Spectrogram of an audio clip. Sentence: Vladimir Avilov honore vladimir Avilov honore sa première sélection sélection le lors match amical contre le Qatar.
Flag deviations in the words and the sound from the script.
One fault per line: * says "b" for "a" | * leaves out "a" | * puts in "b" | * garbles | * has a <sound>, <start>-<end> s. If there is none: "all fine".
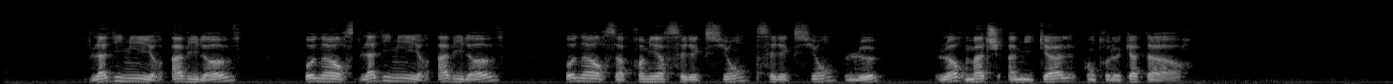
all fine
